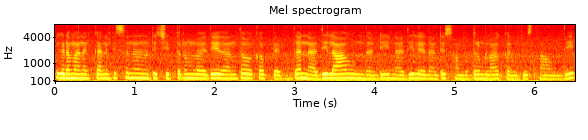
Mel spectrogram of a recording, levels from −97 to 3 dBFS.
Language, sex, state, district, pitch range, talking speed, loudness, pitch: Telugu, female, Telangana, Nalgonda, 195-220 Hz, 165 wpm, -17 LUFS, 215 Hz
